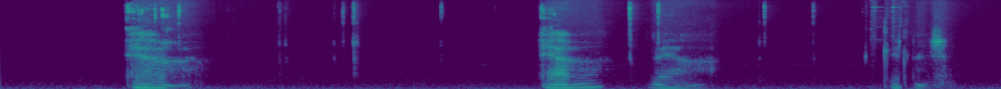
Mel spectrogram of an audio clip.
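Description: A man speaks in short bursts into a close microphone.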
